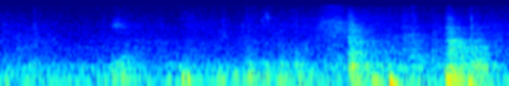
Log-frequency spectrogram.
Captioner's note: group murmuring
